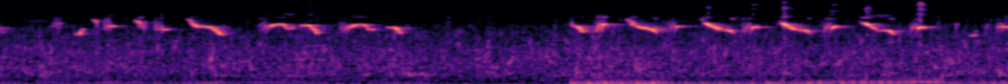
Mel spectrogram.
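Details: Crimson sunbird gives a softer opening run of high thin notes, falls silent for about a second, then resumes louder with sharp downslurred notes over a low hum.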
